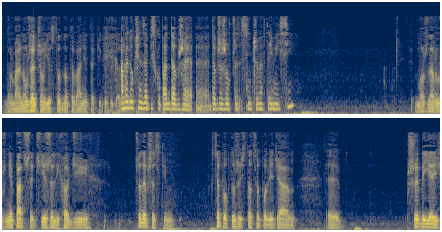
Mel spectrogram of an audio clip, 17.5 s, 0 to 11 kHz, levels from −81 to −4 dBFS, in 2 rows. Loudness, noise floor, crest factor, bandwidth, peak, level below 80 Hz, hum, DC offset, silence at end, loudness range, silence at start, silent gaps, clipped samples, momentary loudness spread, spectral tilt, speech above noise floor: -19 LUFS; -47 dBFS; 20 dB; 7.4 kHz; 0 dBFS; -36 dBFS; none; under 0.1%; 0 s; 7 LU; 0 s; none; under 0.1%; 13 LU; -6 dB/octave; 29 dB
